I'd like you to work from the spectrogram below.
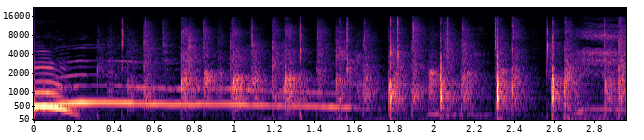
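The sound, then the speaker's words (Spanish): Audience applause welcoming two guests: dense, rapid clapping fills the whole clip at a steady, fairly loud level, with a sustained tonal whoop from the crowd over the first second and a half. “Señoras y señores, por favor, un fuerte aplauso para”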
